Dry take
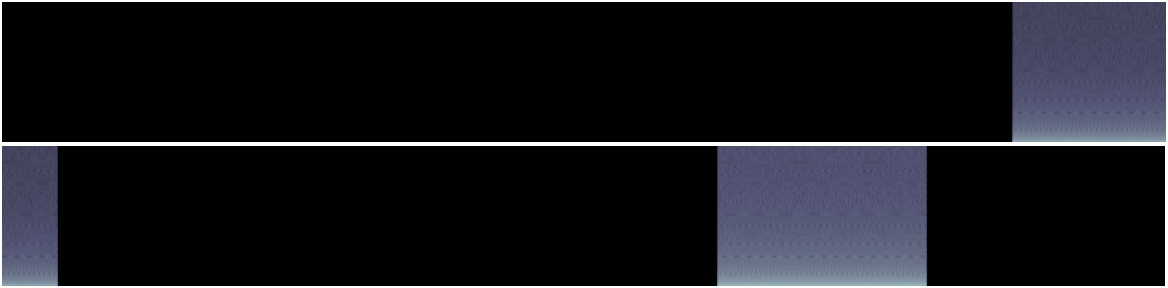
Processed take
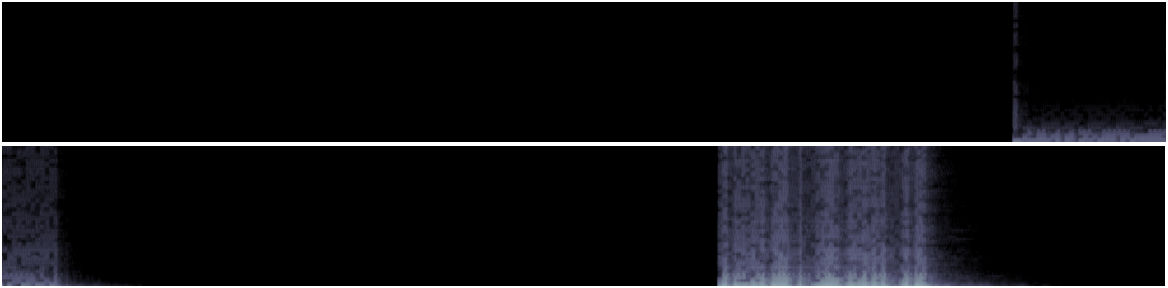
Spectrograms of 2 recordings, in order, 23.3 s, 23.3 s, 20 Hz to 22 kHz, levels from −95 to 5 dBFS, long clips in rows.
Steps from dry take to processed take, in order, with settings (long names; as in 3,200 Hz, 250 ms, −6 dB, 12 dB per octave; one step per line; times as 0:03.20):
time-frequency cells dropped at random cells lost 34%
noise gate −27 dBFS, range −18 dB
in parallel at −6.5 dB: decimation without filtering 11×
0:10.16–0:11.65: on the sum: three-way crossover with the lows and the highs turned down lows −18 dB, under 320 Hz, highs −22 dB, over 2,100 Hz
on a send: single-tap delay 107 ms −19.5 dB
on the sum: coupled-rooms reverb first 0.44 s, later 1.8 s, from −16 dB, DRR 8 dB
